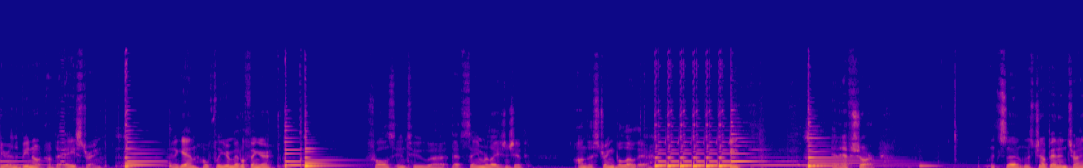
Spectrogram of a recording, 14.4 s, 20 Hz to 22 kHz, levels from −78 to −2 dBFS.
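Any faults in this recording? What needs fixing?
A system hang loop runs from 8.88 to 9.73 s. One 170.67 ms slice repeats exactly five times, a machine-gun stutter at 5.86 Hz. This fits an 8192-sample ring buffer cycling while the driver froze, and about a second of audio is lost. Unlike packet-loss stutter, every repeat is sample-identical. Running the audio thread at real-time priority, with a watchdog that mutes a stalled buffer, would prevent it.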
